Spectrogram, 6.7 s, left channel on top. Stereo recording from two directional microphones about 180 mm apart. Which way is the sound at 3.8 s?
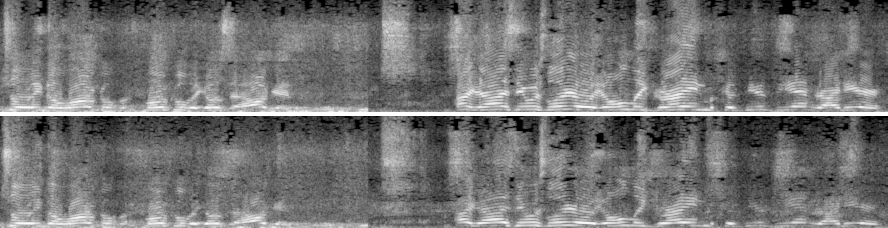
20° right (ahead or behind).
